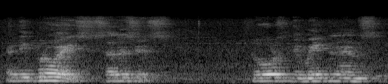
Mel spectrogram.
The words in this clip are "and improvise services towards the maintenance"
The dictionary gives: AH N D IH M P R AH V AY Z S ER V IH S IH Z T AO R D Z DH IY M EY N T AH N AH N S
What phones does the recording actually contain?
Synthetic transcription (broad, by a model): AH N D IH P R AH IH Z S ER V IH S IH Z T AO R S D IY M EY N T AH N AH N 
